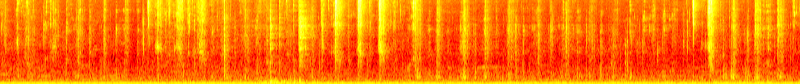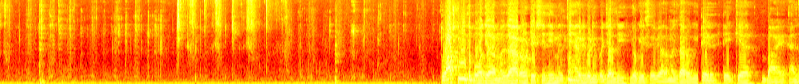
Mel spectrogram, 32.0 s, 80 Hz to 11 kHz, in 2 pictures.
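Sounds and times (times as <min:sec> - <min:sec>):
crunchy chewing of snack: 0:00.0 - 0:24.9
steady low hum: 0:00.0 - 0:31.9.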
